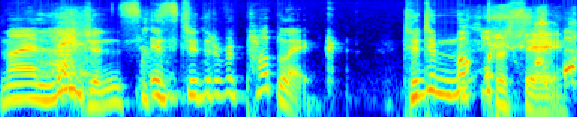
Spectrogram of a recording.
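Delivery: pitched way up, a little camp, posh voice. Talking about rewatching the movies, a speaker delivers a quote in a camp posh voice. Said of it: "I can't do Posh without it being a little camp".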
